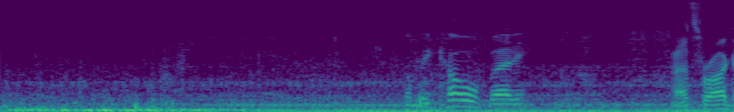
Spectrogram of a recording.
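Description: A boat motor hums steadily at a low pitch.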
